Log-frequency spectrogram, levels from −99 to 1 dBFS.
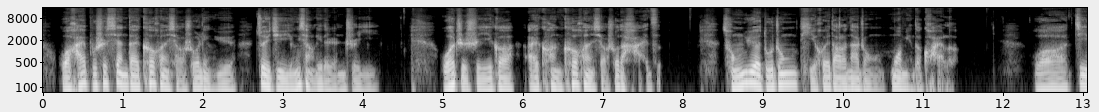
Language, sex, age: Chinese, male, 20-39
